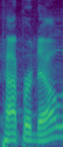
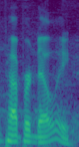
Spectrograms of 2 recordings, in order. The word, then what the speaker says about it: pappardelle: Speaking of, is it pappardelle or pappardelli?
